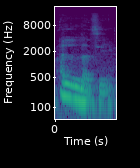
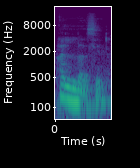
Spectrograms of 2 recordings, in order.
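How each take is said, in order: The two takes are said the same way.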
